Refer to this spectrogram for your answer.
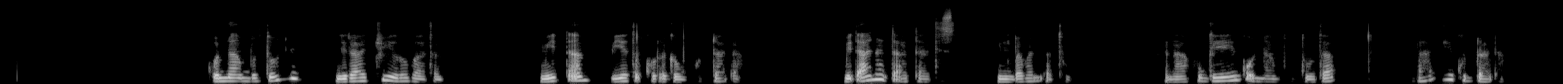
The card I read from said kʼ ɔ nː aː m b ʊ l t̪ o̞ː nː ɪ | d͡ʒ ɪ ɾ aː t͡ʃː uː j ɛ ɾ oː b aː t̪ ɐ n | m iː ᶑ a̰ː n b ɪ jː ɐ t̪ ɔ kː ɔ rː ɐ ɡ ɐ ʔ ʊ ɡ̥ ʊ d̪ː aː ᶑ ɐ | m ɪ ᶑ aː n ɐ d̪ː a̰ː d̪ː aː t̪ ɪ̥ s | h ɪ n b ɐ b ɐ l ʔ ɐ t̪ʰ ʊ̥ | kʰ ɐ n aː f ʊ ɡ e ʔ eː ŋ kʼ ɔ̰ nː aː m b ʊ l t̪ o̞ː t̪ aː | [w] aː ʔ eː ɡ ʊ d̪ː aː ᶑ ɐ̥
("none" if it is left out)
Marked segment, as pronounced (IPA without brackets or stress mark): b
